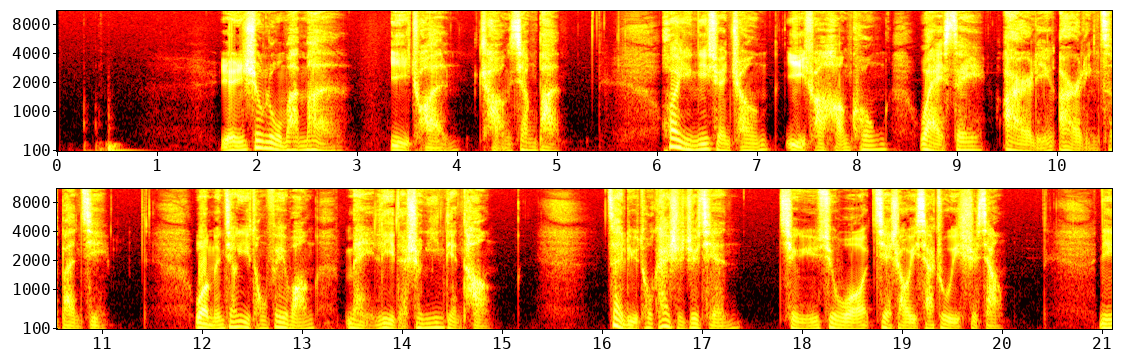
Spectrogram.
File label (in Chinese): 活动开场配音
